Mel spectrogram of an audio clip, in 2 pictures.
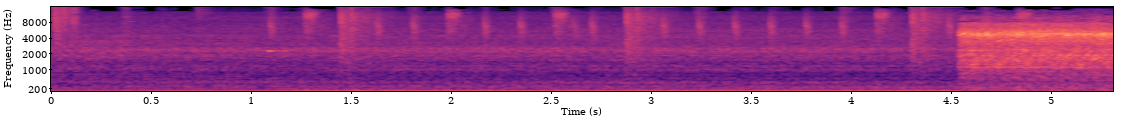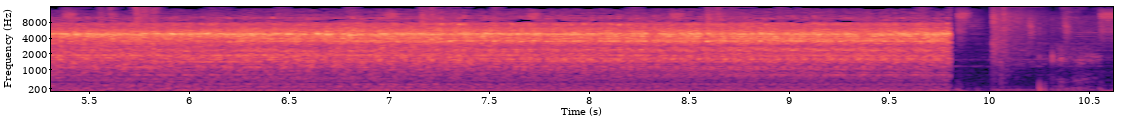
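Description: Case IH Magnum 245 tractor's diesel engine idling, a steady low hum heard from inside the cab. About four and a half seconds in, the sound cuts abruptly to a louder, hissier engine noise heard from outside.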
